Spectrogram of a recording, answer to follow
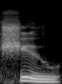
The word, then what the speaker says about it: Xu: Frank Shu I don't Frank Xu and he pronounces it shu like wear a shoe.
